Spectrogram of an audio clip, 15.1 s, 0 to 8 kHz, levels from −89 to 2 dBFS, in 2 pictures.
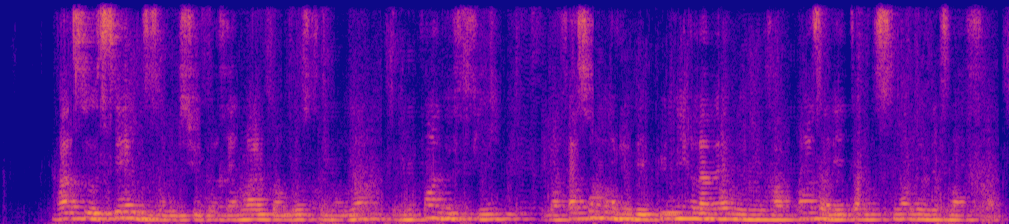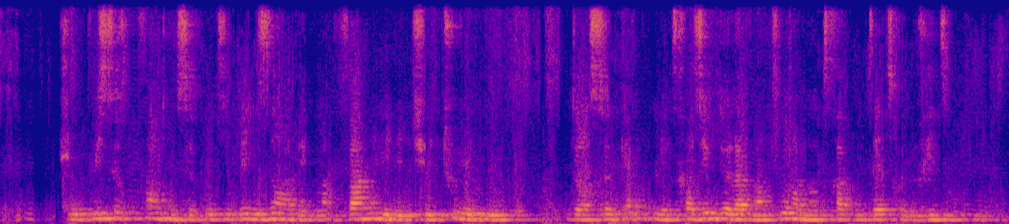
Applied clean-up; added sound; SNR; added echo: neural separator model SepFormer DNS4.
